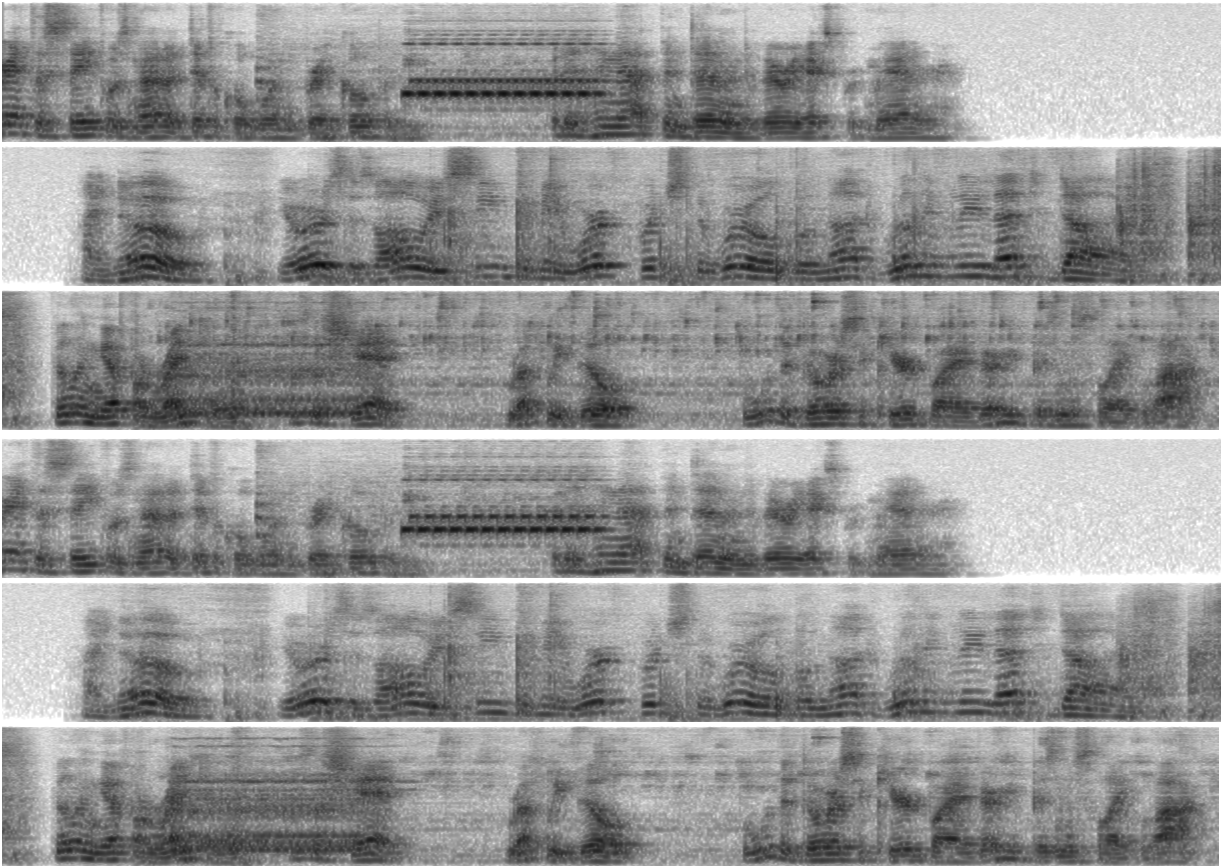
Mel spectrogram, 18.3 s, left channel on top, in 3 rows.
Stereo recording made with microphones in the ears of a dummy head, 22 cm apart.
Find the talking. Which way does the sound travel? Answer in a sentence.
You can hear the talking move to the right.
